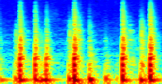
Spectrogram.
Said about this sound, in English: That's a bit English, that knock. Yeah, it is a bit.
